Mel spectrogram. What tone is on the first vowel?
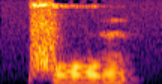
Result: low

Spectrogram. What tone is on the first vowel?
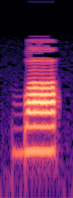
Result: high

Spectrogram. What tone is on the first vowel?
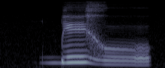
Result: high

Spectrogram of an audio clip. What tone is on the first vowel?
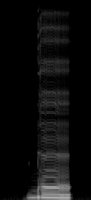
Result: low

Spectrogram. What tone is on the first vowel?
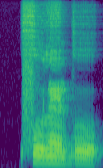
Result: high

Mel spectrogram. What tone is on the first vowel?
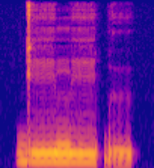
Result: high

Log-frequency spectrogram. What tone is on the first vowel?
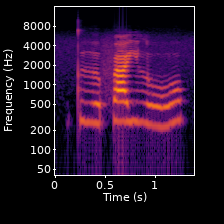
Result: low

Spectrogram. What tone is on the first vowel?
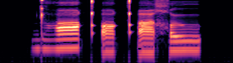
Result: high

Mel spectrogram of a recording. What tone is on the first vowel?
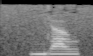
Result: high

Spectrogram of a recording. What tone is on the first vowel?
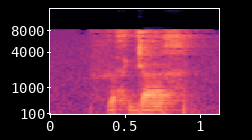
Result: low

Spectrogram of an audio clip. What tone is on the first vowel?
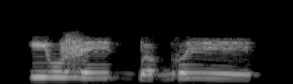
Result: high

